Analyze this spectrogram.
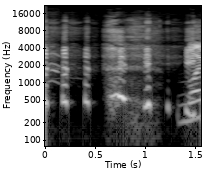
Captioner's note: laughing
